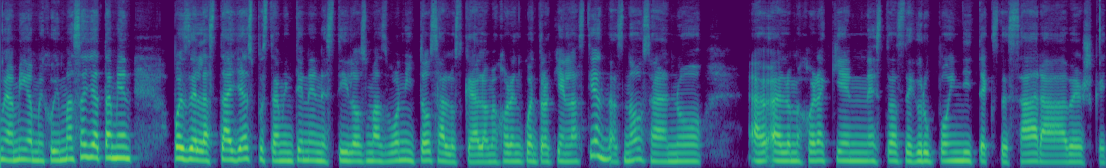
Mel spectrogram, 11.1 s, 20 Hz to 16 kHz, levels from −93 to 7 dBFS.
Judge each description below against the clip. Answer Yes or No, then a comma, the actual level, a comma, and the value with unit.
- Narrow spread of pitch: Yes, narrow, 2.2 semitones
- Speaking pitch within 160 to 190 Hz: Yes, medium, 185 Hz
